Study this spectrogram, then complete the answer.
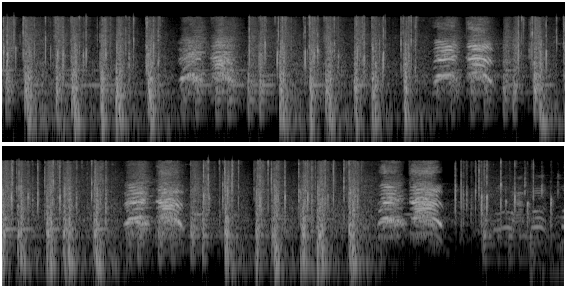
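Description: A crowd claps in rhythm close by.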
